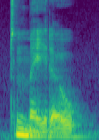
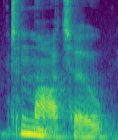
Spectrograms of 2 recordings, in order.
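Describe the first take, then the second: First: It is said in an American accent. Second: It is said in a British accent. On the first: "in the States as" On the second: "Britain will be pronounced as"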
